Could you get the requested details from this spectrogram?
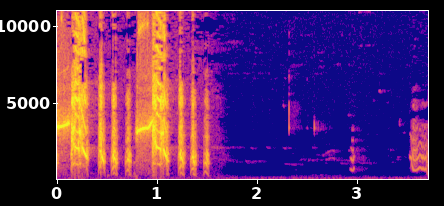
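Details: Female teetar (francolin) utters two harsh squawking bursts, each opening with a sharp high whistle followed by rapid raspy notes, then quiet with a faint low hum and a soft distant call at the end.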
